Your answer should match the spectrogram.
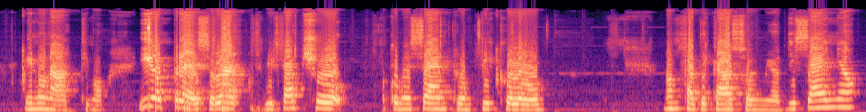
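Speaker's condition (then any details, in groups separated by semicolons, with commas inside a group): No condition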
